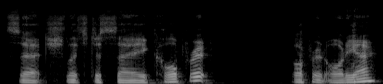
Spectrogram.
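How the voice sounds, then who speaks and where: A man's voice: fairly low pitch, animated, a little slow, no room sound, studio quality. A man, a radio presenter, chatting casually and explaining things with many ums. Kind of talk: casual chat.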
